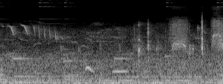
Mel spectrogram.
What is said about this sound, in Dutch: Dat is een koekoek.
